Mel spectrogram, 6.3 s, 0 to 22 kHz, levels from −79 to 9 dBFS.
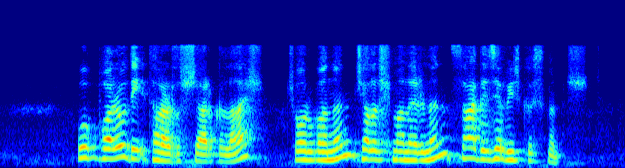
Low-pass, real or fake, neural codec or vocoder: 7.2 kHz; fake; codec, 16 kHz in and 24 kHz out, 0.9 kbps, LongCat-Audio-Codec, fine tuned four codebook decoder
